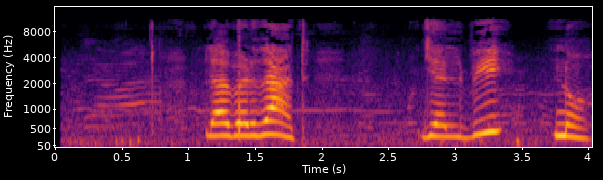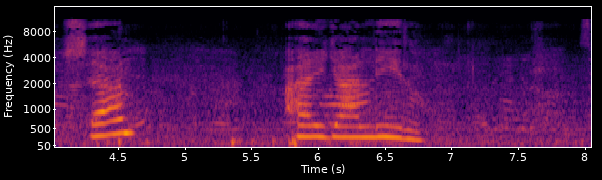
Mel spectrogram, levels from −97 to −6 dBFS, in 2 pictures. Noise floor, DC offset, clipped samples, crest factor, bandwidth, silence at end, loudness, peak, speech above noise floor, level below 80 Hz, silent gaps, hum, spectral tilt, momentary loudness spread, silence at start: -56 dBFS; under 0.1%; under 0.1%; 22 dB; 11.5 kHz; 1.25 s; -27 LUFS; -6 dBFS; 30 dB; -64 dBFS; none; none; -5 dB/octave; 25 LU; 0.2 s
